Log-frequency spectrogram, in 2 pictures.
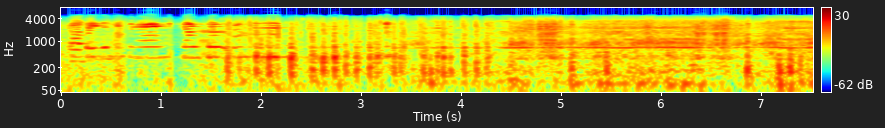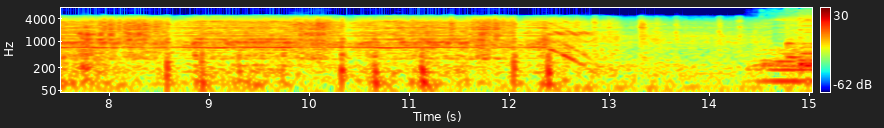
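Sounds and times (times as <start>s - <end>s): feeder motor whine: 3.6s - 13.2s.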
